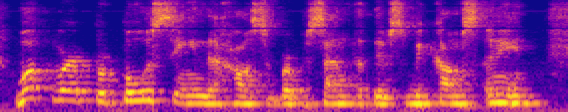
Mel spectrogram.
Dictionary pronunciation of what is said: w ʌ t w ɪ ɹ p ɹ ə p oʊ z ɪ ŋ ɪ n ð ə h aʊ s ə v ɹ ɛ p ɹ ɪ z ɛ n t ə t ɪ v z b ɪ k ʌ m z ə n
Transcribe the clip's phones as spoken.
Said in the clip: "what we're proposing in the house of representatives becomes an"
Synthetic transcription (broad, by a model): w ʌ t w ɪ ɹ p ɹ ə p oʊ s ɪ ŋ ɪ n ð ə h aʊ s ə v ɹ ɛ p ɹ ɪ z ɛ n t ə t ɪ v s b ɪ k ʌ m s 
